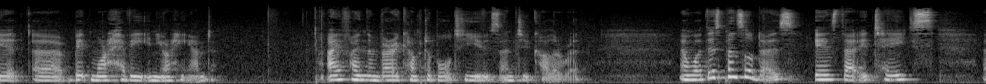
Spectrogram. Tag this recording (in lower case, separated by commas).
speech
